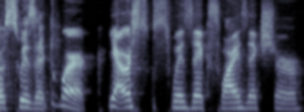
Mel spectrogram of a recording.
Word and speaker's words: Swyszcz: Basically, we've been telling everybody we made up, or his Baba, his grandmother made up a pronunciation Swyszcz. So even though I guess phonetically looking at it, you wouldn't get that, but I would go Swyszcz.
